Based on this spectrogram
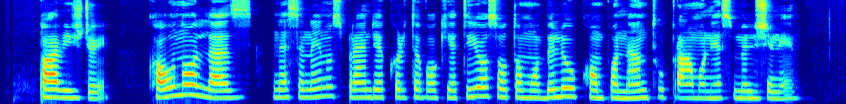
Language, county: Lithuanian, Marijampolė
